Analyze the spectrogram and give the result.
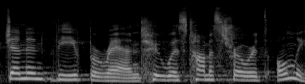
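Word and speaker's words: Genevieve Behrend: But I was thinking about Janine uh Genevieve, let me say it right. Jennine Viv Band who was Thomas Trowward's only student and she wrote this wonderful book your invisible power.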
